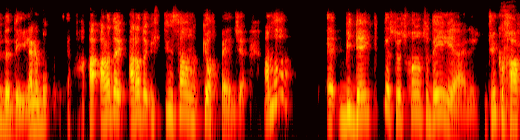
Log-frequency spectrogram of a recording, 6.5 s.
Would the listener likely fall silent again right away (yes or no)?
yes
